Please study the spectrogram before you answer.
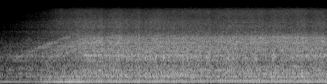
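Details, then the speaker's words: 1977 Craftsman 113-series table saw, first test cut after restoration: motor spins up to a steady hum with a rough, gritty roar; blade left free spinning because a part wasn't tightened enough at reassembly; sounded better once tightened. "That doesn't sound good. Well, we had an issue there. It's free spinning right now. The death wheel. Still spinning. Those bearings, I'm glad I didn't take those bearings out because, guess I just didn't tighten it enough."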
